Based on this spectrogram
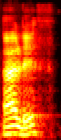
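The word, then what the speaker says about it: ألف: Tenemos por un lado el Aleph, que es simplemente un palito. El Aleph, que se pronuncia como la letra A del español, lo vamos a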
